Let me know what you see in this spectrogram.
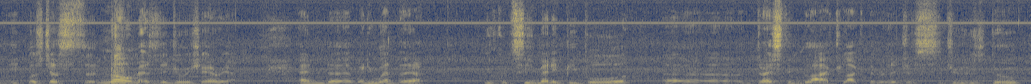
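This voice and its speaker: A man with a fairly low pitch and lively intonation speaks at a very slow pace, with audible room echo and noticeable background noise. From Poland, Warsaw. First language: Polish. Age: 80s+. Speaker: witness to history. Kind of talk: oral history interview. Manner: halting, with many fillers.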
